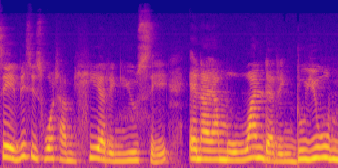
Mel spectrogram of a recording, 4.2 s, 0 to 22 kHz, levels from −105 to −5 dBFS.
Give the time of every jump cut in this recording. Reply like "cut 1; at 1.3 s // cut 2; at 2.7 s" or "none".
none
